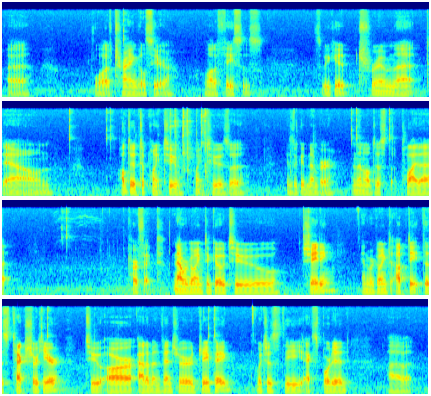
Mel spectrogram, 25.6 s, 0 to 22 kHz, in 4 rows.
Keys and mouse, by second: 1.8-7.5 drag, 8.1-9.5 drag, 11.6-12.3 drag.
